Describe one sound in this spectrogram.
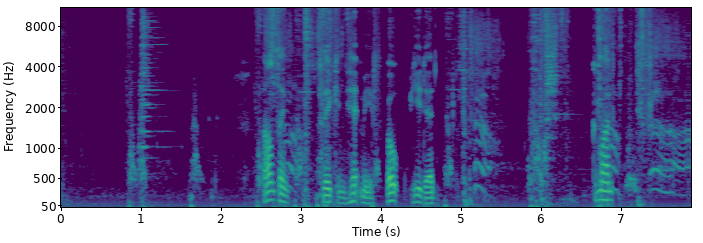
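A sword swishes and slashes.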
